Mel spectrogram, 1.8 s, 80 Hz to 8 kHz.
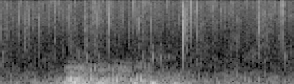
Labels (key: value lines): label: biophony, growl
recorder: SoundTrap 500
